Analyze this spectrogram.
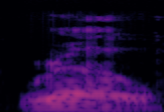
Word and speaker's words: rho: row 하고 발음을 강하게 굵고 강하게 발음을 해주면 좋아.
